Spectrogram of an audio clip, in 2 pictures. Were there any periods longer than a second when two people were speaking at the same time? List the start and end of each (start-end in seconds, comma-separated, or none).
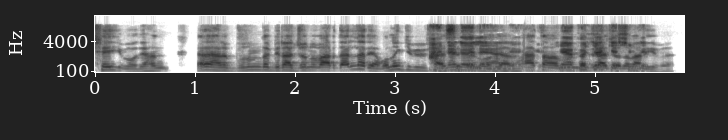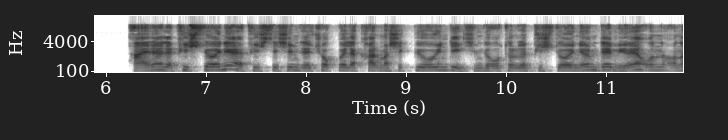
3.3-5.6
